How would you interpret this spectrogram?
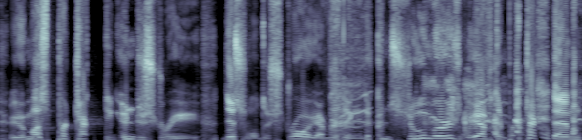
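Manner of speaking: pompous Nixon-like exec; Richard Nixon impression. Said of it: "why is Jim Ryan Richard Nixon".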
